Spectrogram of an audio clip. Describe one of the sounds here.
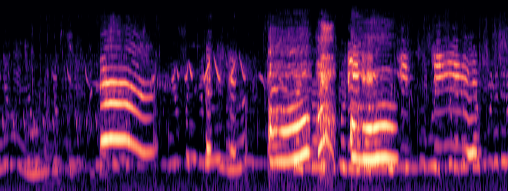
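A high, squeaky voice chatters excitedly.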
